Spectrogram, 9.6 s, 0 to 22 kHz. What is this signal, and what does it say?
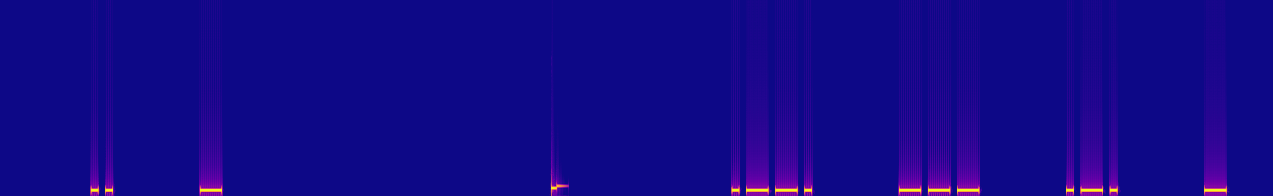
Morse code, heard as a keyed tone, about 22 wpm, spaced as for 10 wpm, 700 Hz. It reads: IT PORT
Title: 4x Character Spacing - Top 500 Words - 22wpm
